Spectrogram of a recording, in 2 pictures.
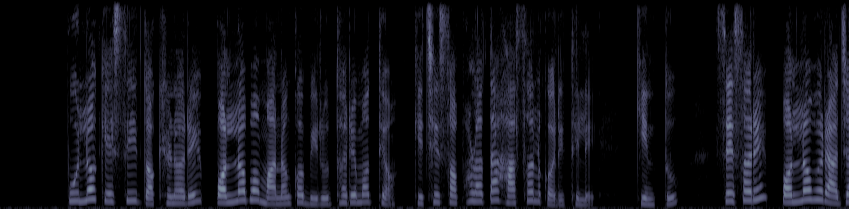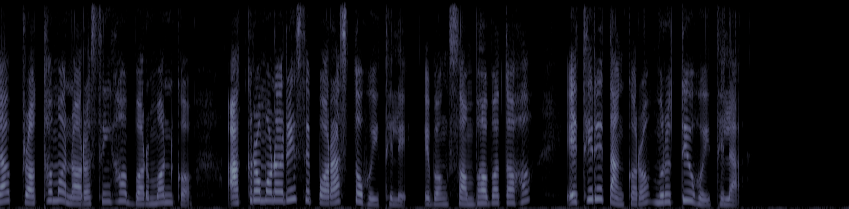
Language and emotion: Odia, neutral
